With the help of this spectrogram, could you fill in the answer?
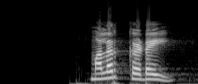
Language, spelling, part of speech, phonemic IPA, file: Tamil, மலர்க்கடை, noun, /mɐlɐɾkːɐɖɐɪ̯/, Ta-மலர்க்கடை.ogg
- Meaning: flower shop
